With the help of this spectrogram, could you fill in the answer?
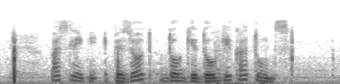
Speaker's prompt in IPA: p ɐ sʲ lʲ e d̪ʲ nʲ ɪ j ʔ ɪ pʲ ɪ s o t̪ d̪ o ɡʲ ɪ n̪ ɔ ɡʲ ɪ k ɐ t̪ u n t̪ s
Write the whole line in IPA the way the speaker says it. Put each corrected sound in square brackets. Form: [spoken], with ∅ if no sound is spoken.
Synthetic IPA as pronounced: p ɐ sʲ lʲ e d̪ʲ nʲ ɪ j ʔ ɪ pʲ ɪ [z] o t̪ d̪ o ɡʲ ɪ [d̪] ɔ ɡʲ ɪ k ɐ t̪ u n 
